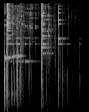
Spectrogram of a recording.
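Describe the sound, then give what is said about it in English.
A ceramic teacup crashes and shatters, a sharp bright impact followed by two more clattering bursts of shards, then a faint final tinkle as pieces settle. “Oh, your tea! Don't worry, the orchids will drink it.”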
